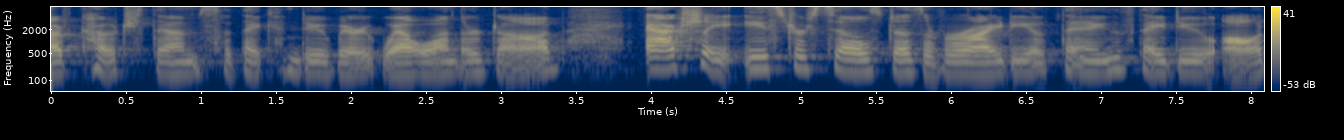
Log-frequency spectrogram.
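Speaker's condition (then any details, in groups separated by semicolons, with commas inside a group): Cerebral palsy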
